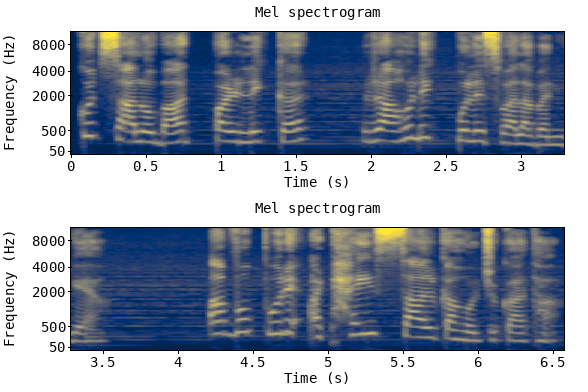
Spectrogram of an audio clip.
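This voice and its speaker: A woman's voice: fairly high pitch, animated, moderate pace, over music. A woman narrating a scripted moral story for a cartoon.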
